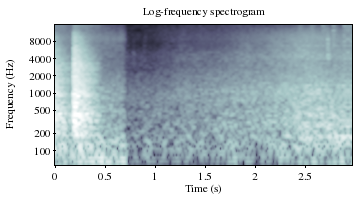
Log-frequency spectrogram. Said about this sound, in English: Then calmly she enters the bunker and closes the metal door.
